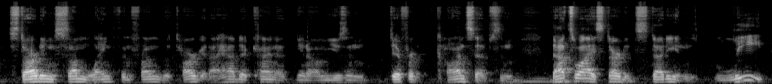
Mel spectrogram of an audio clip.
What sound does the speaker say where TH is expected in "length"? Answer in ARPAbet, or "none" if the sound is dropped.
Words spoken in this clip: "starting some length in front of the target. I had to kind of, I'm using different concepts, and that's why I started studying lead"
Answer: TH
